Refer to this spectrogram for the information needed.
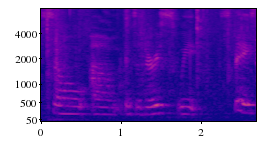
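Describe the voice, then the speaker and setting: A woman talks at a medium pitch, with audible room echo in the recording. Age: 60s. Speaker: Pilates and yoga instructor. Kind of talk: public meeting testimony. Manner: hesitant, many fillers.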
